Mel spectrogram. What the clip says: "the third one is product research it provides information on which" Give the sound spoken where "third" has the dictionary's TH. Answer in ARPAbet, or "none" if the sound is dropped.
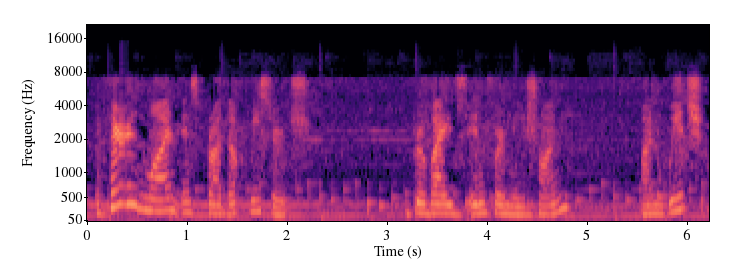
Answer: F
